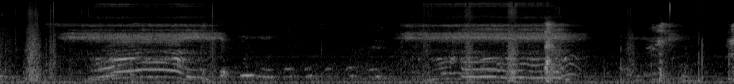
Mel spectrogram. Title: My father snoring and sleeping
